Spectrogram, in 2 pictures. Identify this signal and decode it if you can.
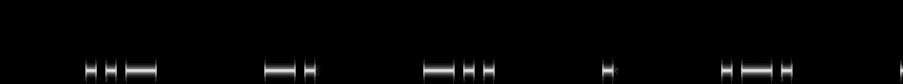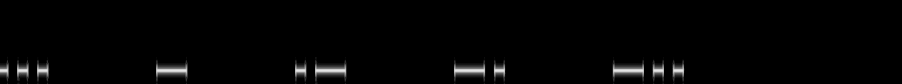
Morse code, heard as a keyed tone, about 12 wpm, spaced as for 6 wpm, 650 Hz. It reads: UNDERSTAND
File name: Engelske ord 12-6 wpm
